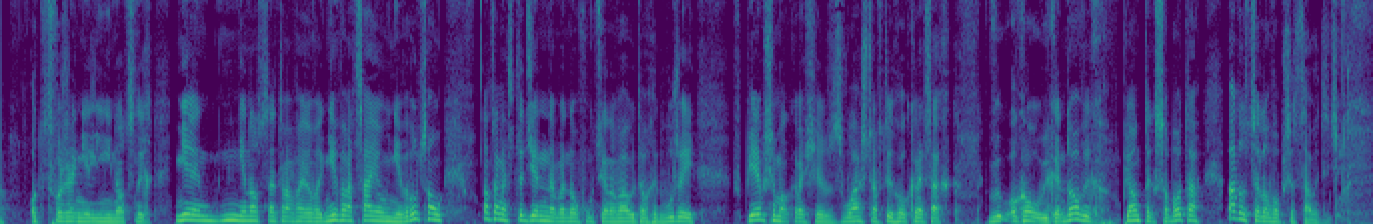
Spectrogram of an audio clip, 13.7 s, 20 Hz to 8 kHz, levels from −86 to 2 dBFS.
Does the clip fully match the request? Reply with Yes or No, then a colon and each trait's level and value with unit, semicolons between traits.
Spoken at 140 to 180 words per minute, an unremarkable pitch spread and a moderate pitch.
Yes: average, 155 wpm; average, 4.8 semitones; medium, 150 Hz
